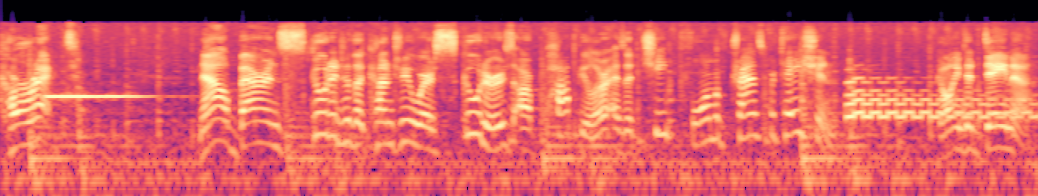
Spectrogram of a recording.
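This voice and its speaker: A man speaks at a moderate pace. Loud music plays in the background. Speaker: quiz show host. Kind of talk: game show hosting. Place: studio.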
